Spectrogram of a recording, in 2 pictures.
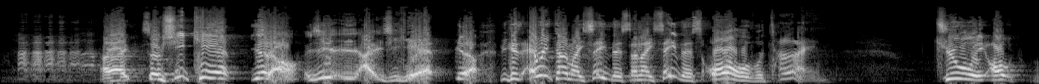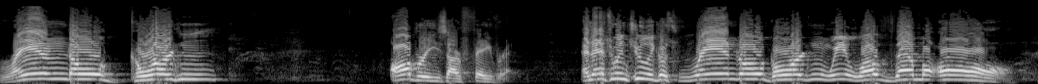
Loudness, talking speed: -13 LUFS, 125 wpm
